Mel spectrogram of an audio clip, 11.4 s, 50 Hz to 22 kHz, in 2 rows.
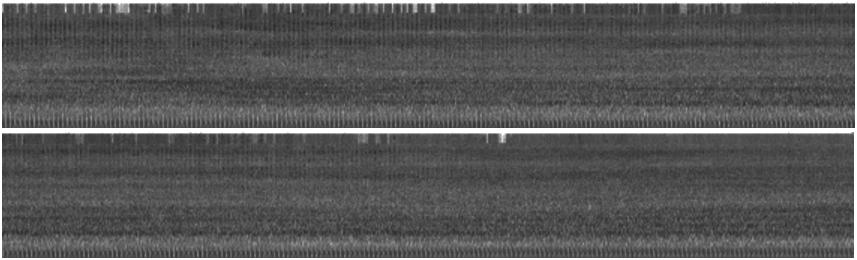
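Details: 5000-watt Briggs and Stratton generator with five hours run-time, after a no-start repair: stuck choke freed, Huayi carb cleaned, gummed float needle valve cleaned and its spring replaced. Strong steady drone, even pulse around 158 a minute, no surging or misfires; normal running.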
